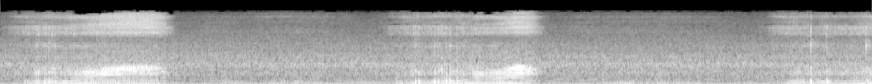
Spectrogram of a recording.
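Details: Snoring recorded with the SnoreLab phone app: rough, rattling snores on each in-breath, about three in nine seconds, with steady room hiss behind.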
